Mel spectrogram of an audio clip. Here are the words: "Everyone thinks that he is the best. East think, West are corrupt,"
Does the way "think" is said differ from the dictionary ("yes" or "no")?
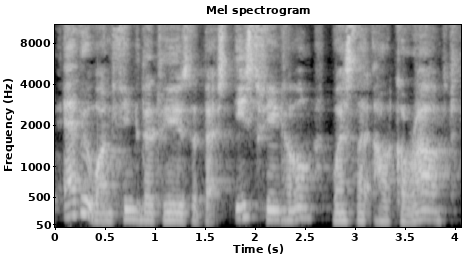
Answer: yes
